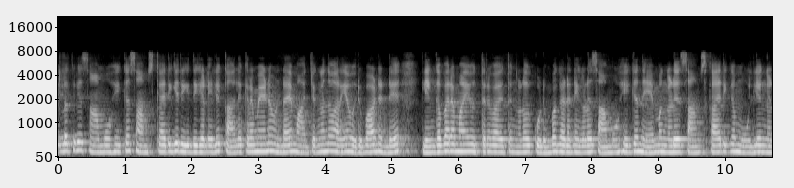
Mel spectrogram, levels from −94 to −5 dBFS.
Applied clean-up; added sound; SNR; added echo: none; none; none; none.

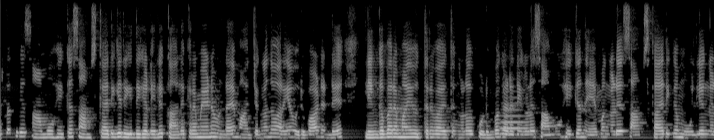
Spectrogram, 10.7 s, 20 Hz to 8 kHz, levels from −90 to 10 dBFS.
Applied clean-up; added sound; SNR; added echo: classical method spectral subtraction.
